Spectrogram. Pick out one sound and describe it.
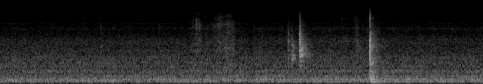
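A box knife clicks as its blade slides out.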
